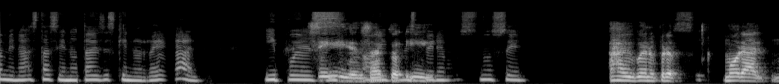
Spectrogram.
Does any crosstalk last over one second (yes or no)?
yes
